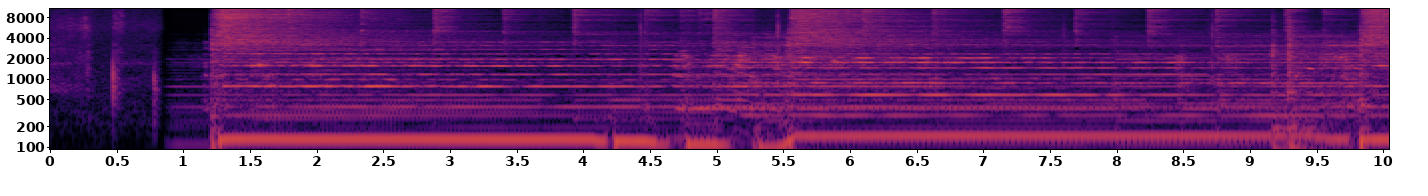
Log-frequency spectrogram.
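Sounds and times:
electric guitar chord ringing: 1.0s - 10.0s.

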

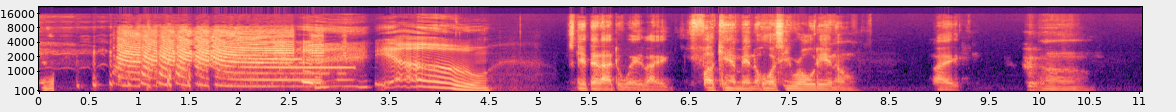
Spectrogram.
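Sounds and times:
high-pitched laughter: 0.0s - 3.2s.

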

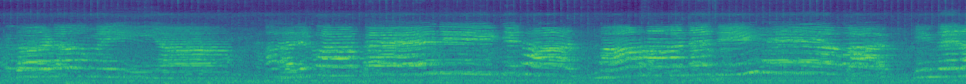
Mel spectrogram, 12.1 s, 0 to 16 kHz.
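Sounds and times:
girls singing into microphones: 0.0s - 12.0s.

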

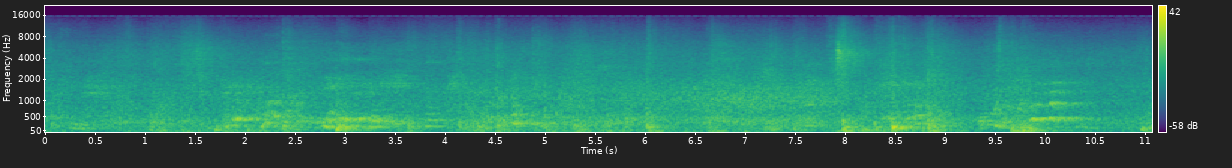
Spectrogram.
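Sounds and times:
cloth and bodies scraping mat: 0.8s - 10.3s
heavy thumps on mat: 2.2s - 10.1s.

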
